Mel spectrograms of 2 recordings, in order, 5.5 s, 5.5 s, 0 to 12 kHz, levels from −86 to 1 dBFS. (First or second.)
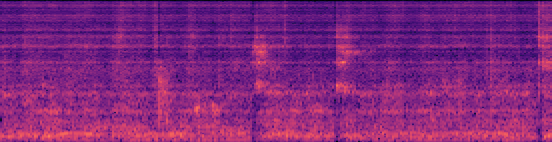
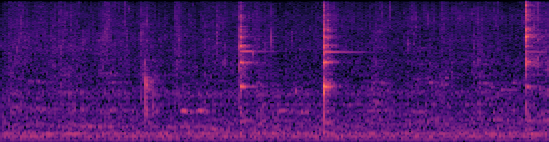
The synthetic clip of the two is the first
